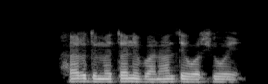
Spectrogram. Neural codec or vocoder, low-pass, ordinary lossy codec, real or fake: none; 5.4 kHz; Opus, 24 kbps; real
